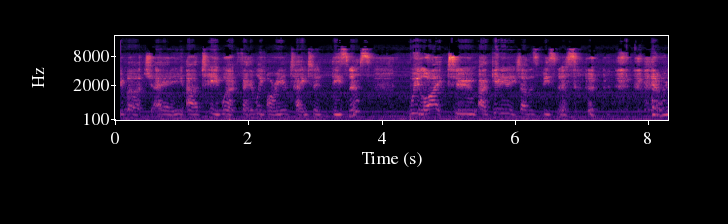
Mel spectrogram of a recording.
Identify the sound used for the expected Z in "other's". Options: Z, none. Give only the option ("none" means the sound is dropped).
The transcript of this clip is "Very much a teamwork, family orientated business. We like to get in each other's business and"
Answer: Z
